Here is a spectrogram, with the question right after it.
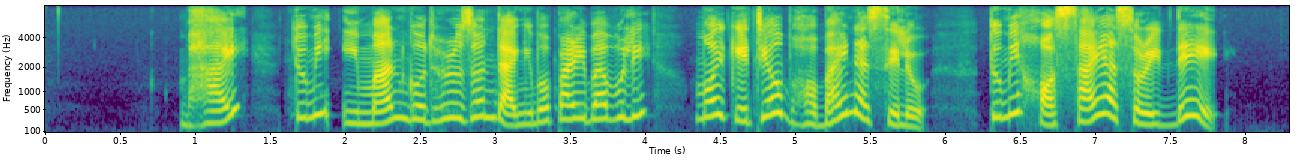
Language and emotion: Assamese, surprised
